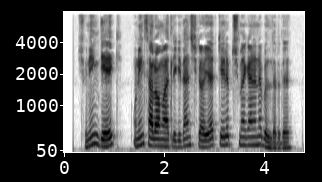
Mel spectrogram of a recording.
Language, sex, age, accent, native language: Uzbek, male, 18-24, Farg'ona, Uzbek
